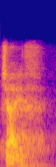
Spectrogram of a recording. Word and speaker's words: GIF: JIF.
